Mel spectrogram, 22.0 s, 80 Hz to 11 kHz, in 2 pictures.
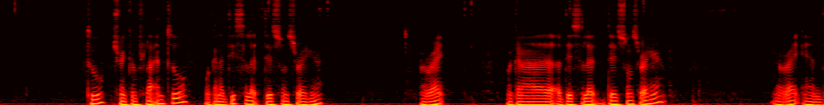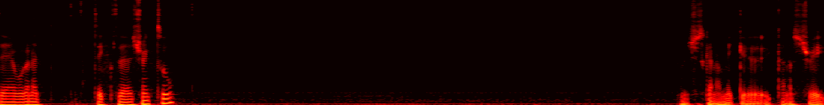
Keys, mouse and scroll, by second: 3.5 ctrl+click, 4.3 ctrl+click, 4.8 alt+click, 6.2 click, 7.6 ctrl+click, 11.9 click, 13.5 click.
